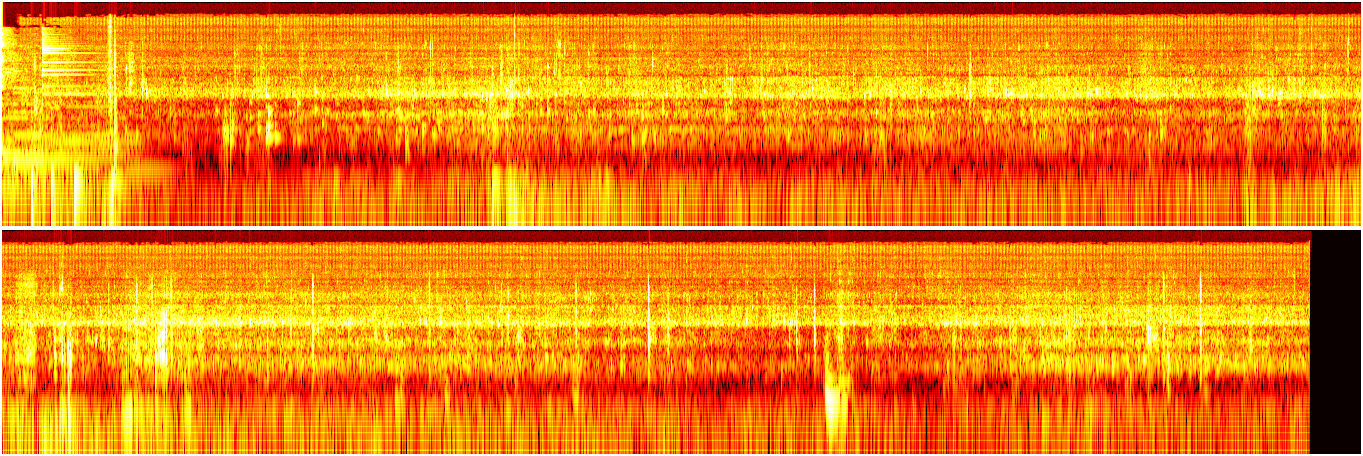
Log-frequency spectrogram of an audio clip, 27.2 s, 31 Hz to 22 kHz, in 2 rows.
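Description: Underwater pool sound of a swimmer doing front crawl: muffled water rushing and bubbling, with scattered low thumps from the strokes and kicks. A short, low, muffled hum falls in pitch about 22 seconds in.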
